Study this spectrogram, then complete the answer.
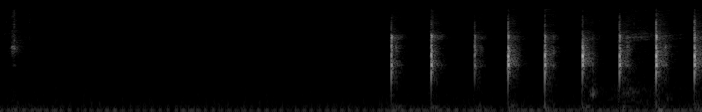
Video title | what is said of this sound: Подшипники, как смазать правильно, с подробностями/Bearings, how to grease properly, with details | bạn nghe thấy đây là nhựa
